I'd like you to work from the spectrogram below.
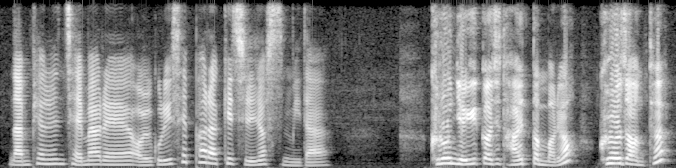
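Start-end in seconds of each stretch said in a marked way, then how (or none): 4.3-6.7 rising, louder, shocked accusation; alarmed anger. Acted. Husband reacting to his wife's revelation, loud and alarmed. Husband confronted about ex-wife.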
